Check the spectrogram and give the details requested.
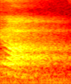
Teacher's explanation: सामने जो नोक है आपकी, वो जुबान की जो नोक है उसको सामने के ऊपर के दो दांतों के साथ मिलाना है। ठीक है, और उसको बोलना है सा।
